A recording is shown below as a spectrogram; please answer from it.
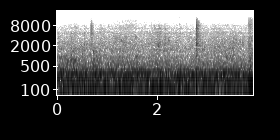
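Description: Sailboat engines run at about 2,000 RPM while cruising in the Bahamas, a loud, steady low drone with constant rumble and faint wind and water noise, no talking.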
